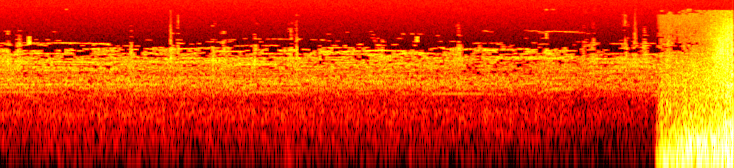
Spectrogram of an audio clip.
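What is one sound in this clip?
A large crowd cheers faintly far off.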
